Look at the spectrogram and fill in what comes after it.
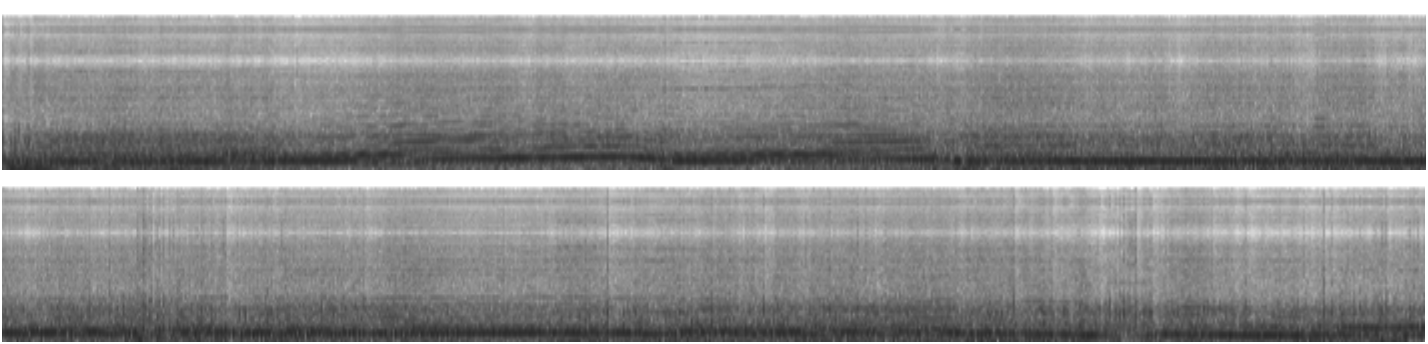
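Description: Ford Fiesta race car's engine heard from inside the stripped cabin, revving hard with pitch climbing, then dropping sharply at a gear change about six and a half seconds in. It then holds a steady high pitch for about fifteen seconds and drops again as the driver eases off near the end.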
